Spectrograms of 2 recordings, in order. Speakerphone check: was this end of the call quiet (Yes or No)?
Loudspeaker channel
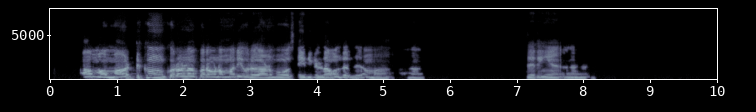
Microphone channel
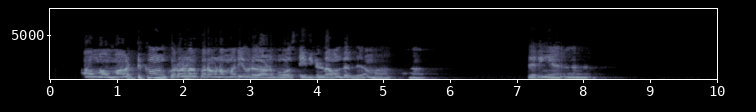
Yes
